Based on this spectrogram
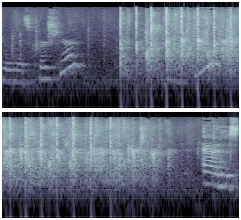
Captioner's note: applause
